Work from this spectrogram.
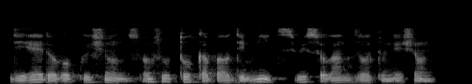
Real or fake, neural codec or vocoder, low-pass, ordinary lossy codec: real; none; 5.4 kHz; none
